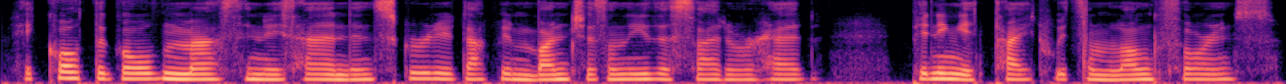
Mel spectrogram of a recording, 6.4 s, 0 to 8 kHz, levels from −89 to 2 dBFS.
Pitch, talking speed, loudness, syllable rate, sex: 185 Hz, 250 wpm, -17 LUFS, 5.5 syllables/s, female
